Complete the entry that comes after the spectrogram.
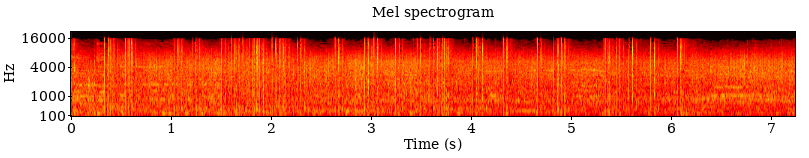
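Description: Aerial fireworks shells bursting in a rapid run of bangs and crackles, thinning out near the end.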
